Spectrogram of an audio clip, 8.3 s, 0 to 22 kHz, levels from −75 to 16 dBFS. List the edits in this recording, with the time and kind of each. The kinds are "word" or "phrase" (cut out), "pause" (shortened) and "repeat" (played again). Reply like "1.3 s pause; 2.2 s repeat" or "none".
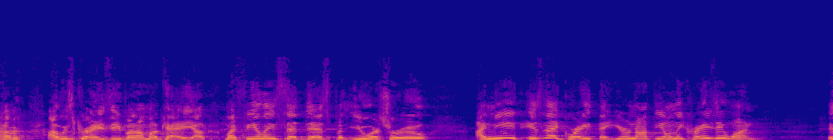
3.8 s word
